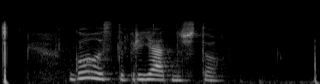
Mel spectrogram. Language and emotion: Russian, positive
